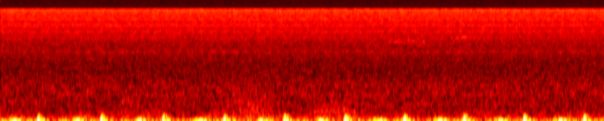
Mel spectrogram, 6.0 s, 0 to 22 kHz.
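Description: Soft regular low thumps at about 100 beats a minute over faint hiss; a steady heartbeat.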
